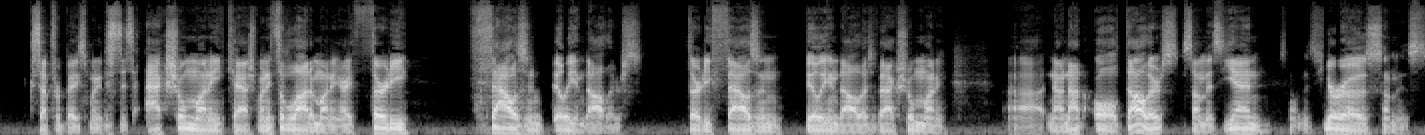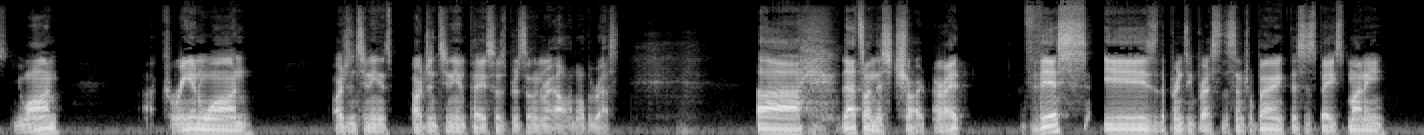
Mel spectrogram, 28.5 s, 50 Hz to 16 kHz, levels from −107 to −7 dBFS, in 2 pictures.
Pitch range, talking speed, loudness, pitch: 70-90 Hz, 155 wpm, -24 LUFS, 80 Hz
